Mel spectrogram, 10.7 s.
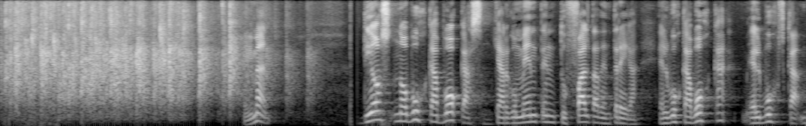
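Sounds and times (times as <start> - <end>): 
audience applauding: 0.0 - 4.4
speech: 3.2 - 3.7, 4.8 - 10.7.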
